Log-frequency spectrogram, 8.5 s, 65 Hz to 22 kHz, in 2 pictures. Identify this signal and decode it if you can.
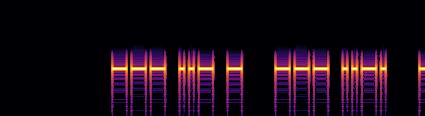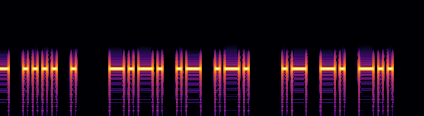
Morse code, heard as a keyed tone, about 25 wpm, 700 Hz. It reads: OUT OF THE CAR AND
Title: Sets of 5 Words Encore 25wpm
